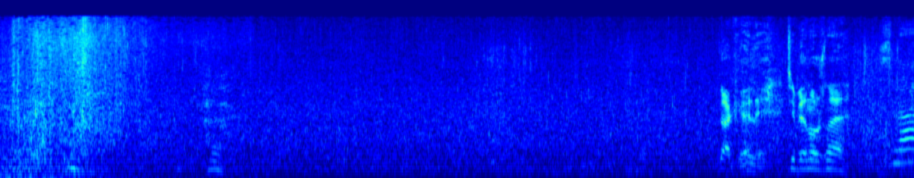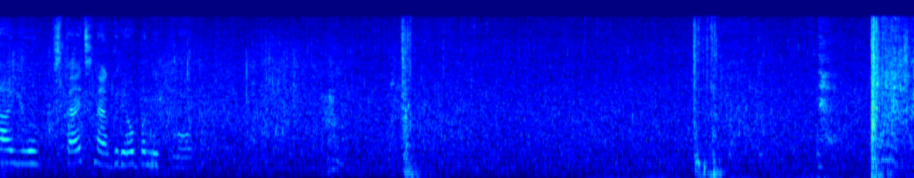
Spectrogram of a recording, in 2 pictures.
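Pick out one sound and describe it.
Water splashes as a man swims.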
